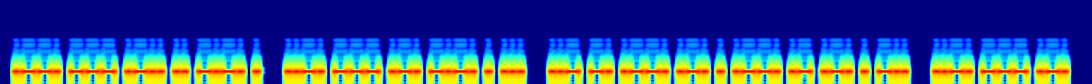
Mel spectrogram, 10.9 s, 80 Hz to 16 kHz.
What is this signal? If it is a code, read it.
Morse code, heard as a keyed tone, about 30 wpm, 550 Hz. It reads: POLICE FORCES UNPREPARED FOR
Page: news headlines in morse code at 30 wpm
